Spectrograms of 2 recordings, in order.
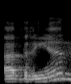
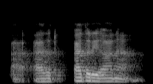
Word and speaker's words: Adrienne: Adrienne? Adrienne? Adrienne. Adrienne. In Spanish, looking at it phonetically, I would say Adrienne, but Adrienne. Yeah, most Spanish speakers that I work with will call me Adriana.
